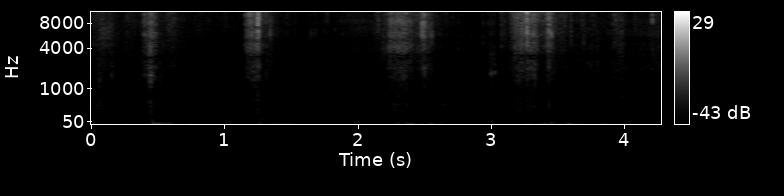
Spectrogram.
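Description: Footsteps crunching through dry bamboo leaf litter, a crackling step about once a second.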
